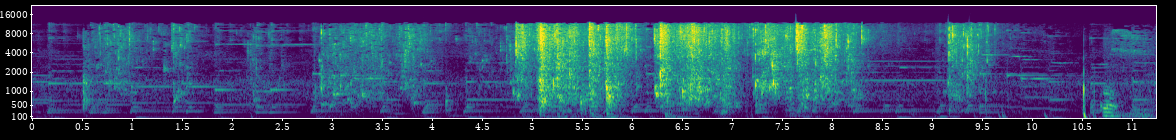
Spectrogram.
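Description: Monsoon rainwater rushes through street drains and over a flooded road, a steady wash of running water with surging bursts that swell in the middle and stay close and fairly loud throughout.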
